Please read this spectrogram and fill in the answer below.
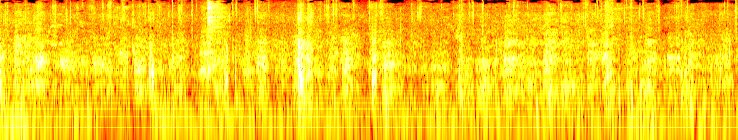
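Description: Rottweiler panting close by, with scattered light clicks and scuffs.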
